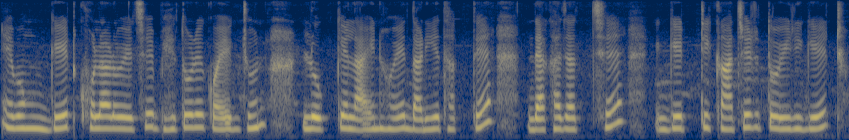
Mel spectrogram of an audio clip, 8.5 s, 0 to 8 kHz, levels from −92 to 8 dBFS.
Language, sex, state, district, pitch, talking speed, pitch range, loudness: Bengali, female, West Bengal, Dakshin Dinajpur, 255 Hz, 135 wpm, 245-275 Hz, -22 LUFS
